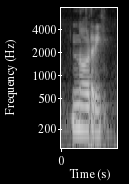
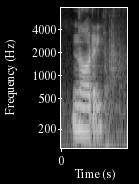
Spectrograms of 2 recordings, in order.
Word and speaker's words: Nori: his name is Norway Nori almost said it wrong Nori uh like seaweed he is three years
